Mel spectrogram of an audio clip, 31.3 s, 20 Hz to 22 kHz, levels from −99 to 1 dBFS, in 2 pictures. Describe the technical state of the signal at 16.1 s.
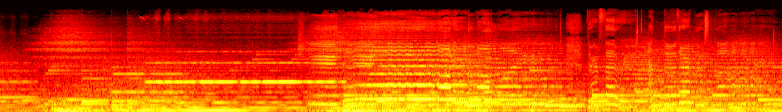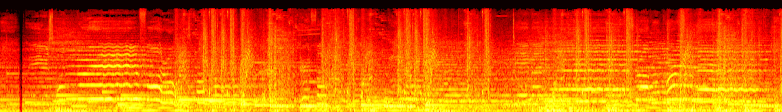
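At 16.1 s the sound hangs for a moment: from 16.01 to 16.10 s the last bit of audio is held and smeared out, with a faint buzzy, slightly dipped quality, before continuing exactly where it left off. This is a short stall from a late packet. A packet missed its playout time, the jitter buffer ran dry, and the receiver stretched about 62 ms of existing audio to fill the gap. Nothing is lost, but everything afterward plays about 62 ms later.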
